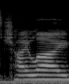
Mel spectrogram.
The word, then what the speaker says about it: Chili: was a student at gates chile high school which some people say gates chili high school see it's like the brittany thing they're trying to i'm sorry but it's spelled like the restaurant i'm saying it like the restaurant chili um so spring break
